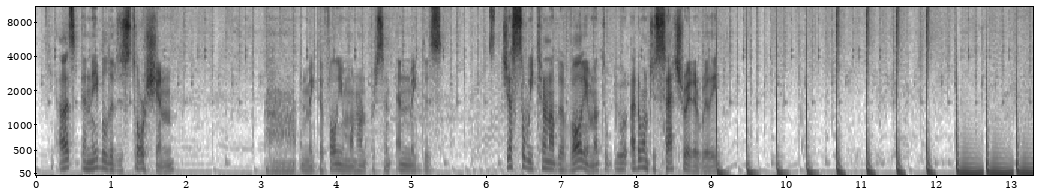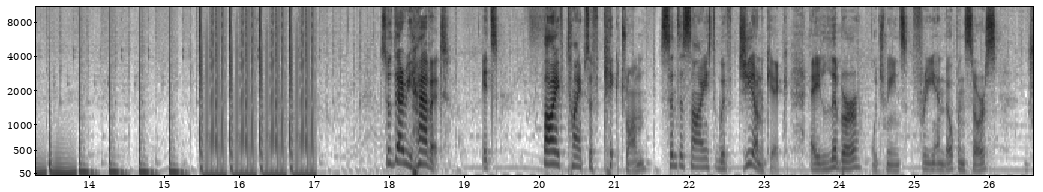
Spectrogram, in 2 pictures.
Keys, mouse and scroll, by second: 0.2 click, 1.2 click, 3.7-4.7 drag, 5.3-8.0 drag, 9.1 click, 9.5 space, 15.0 scroll down 2, 17.1 click, 17.4 space.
